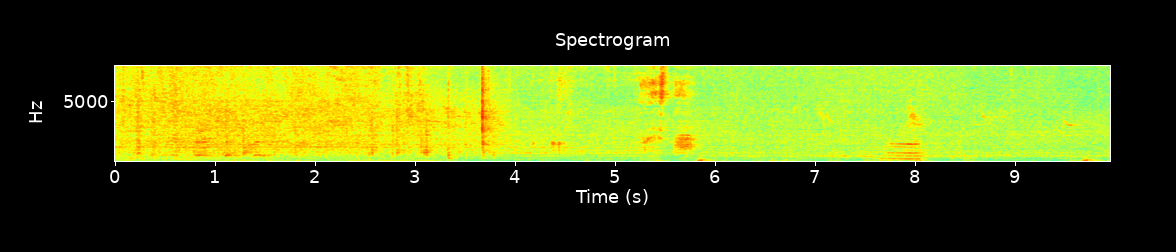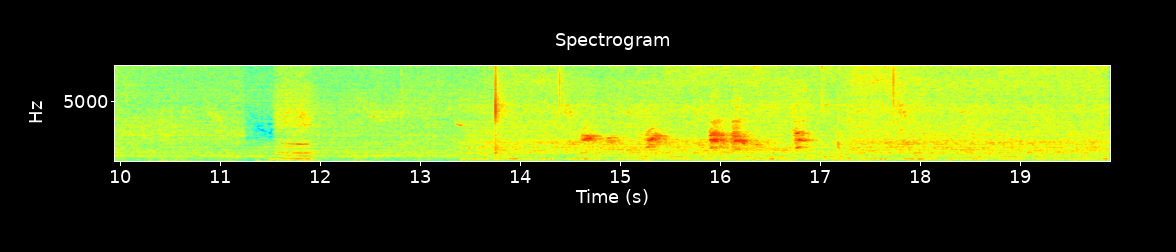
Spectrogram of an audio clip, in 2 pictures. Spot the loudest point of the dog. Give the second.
16 s.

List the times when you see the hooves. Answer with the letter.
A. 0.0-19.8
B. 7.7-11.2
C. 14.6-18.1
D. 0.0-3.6
D.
